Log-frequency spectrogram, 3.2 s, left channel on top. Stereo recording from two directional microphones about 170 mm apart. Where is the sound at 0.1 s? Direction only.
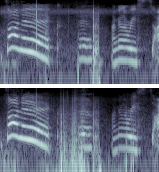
25° left (ahead or behind).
